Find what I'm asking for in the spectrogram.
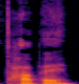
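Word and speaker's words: rapé: That's R-A-P-E-E. And they sell legit hape. It's kind of spelled like rape, but it's pronounced hape by most.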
